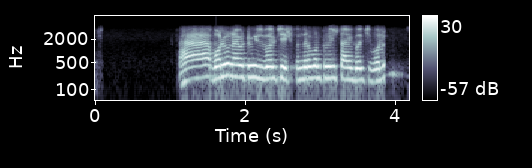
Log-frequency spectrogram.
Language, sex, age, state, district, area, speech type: Bengali, male, 18-30, West Bengal, Darjeeling, urban, conversation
